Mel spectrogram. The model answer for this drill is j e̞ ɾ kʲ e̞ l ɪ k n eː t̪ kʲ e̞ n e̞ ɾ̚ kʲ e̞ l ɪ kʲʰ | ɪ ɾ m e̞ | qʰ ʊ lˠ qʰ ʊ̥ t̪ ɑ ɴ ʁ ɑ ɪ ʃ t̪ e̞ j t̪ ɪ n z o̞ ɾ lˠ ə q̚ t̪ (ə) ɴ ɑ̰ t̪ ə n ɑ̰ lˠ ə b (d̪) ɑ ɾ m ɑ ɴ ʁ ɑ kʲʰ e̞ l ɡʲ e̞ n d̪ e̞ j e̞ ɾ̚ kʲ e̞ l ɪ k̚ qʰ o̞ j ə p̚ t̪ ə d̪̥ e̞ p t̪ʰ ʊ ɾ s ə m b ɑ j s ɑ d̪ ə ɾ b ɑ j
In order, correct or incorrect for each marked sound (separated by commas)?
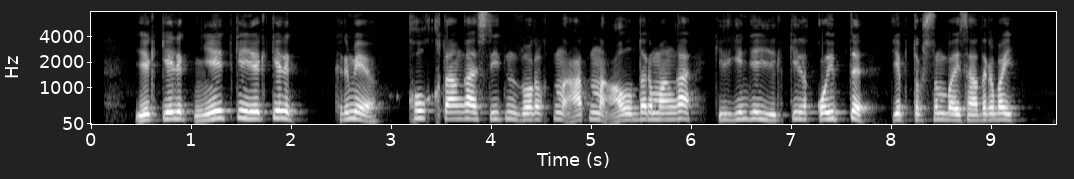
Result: correct, correct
